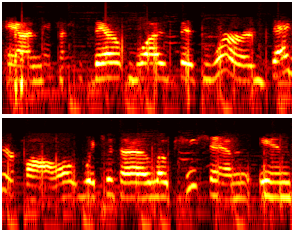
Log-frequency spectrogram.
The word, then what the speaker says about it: Daggerfall: location in Tamriel, and I kept saying Daggerfall instead of Daggerfall, And I didn't hear the difference, but they kept saying that I was saying it wrong because I was saying the A's, like I'm from North Dakota, my A's and my O's.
